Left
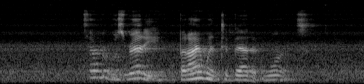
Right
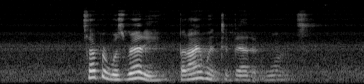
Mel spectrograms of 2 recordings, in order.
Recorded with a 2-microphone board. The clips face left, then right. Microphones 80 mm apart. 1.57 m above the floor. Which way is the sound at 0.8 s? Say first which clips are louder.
Right 13 dB; 70° right (ahead or behind).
